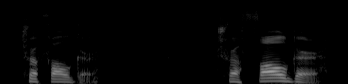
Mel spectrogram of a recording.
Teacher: The stress is on the second syllable. Fall. F A WL.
